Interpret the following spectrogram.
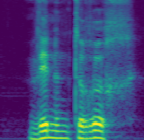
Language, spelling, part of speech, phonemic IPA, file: Dutch, winnen terug, verb, /ˈwɪnə(n) t(ə)ˈrʏx/, Nl-winnen terug.ogg
- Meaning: inflection of terugwinnen: 1. plural present indicative 2. plural present subjunctive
